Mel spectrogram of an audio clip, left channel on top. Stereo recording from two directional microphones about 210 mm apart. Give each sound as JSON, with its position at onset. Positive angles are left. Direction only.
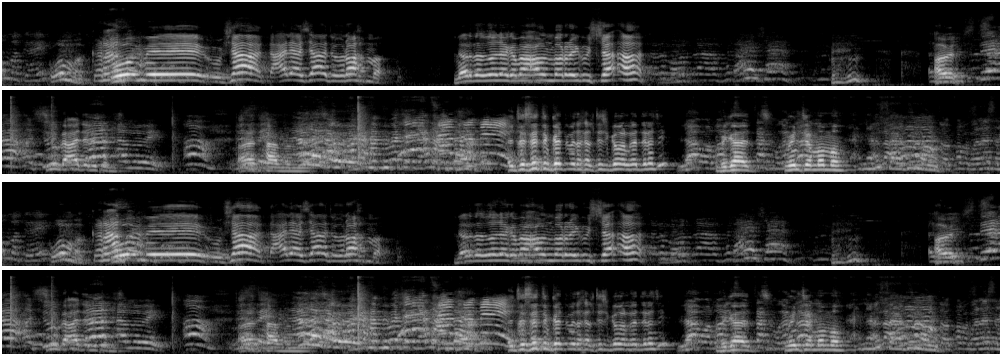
{"t": 0.5, "sound": "a woman's voice", "side_deg": 40}
{"t": 0.9, "sound": "a man's voice", "side_deg": 0}
{"t": 8.3, "sound": "a sound", "side_deg": -10}
{"t": 9.3, "sound": "a child's voice", "side_deg": -5}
